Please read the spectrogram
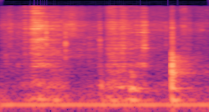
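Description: Rubbing and rustling as a plastic game controller with a metal mounting plate and its cable are handled and adjusted, with one sharp knock near the end, over a steady low hum.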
